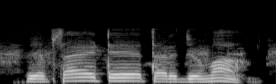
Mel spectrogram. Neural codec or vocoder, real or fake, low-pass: none; real; 5.4 kHz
